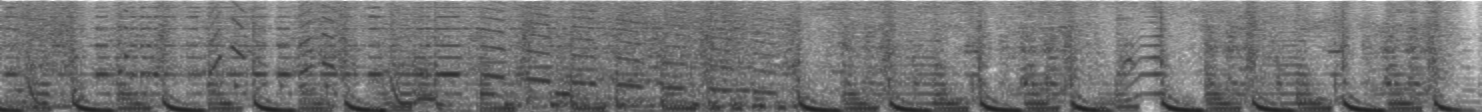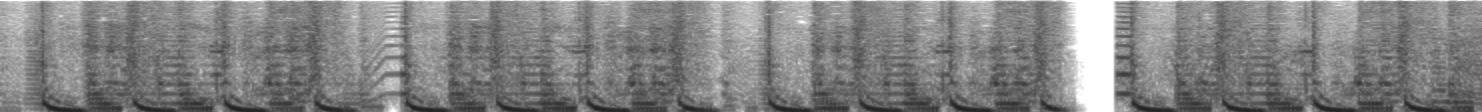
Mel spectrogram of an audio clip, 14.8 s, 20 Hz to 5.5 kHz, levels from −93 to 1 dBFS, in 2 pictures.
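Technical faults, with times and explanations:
No technical faults are audible anywhere in this audio, and the signal is continuous throughout.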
